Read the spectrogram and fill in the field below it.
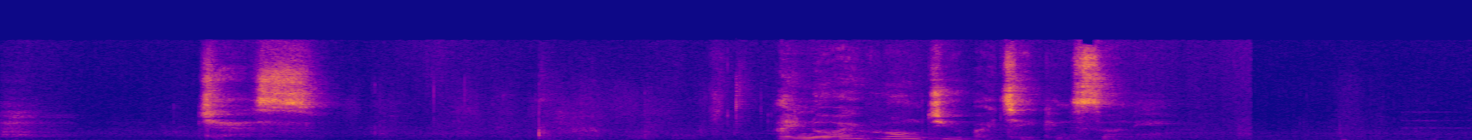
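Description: A woman speaks with feeling, close by.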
